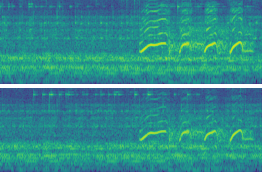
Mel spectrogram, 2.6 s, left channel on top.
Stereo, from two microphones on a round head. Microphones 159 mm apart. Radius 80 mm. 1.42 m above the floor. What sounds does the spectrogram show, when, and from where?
1.4 s laughter: 75° left (ahead or behind)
